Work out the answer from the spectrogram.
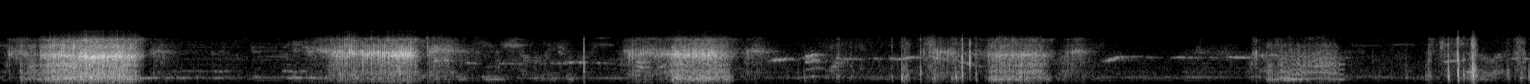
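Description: Loud, harsh snores repeating about every three seconds, with quieter sounds in between. Snoring.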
